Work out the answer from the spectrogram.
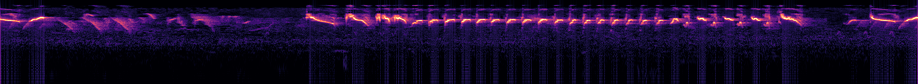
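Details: White-eye singing on a training recording for songbirds: soft, scratchy high twitters at first, then a loud burst opening into a fast, regular trill of repeated high notes, closing with brief twittering.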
